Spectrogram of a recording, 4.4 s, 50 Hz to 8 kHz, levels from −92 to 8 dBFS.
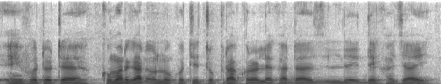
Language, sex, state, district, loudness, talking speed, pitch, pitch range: Bengali, male, Tripura, Unakoti, -20 LUFS, 120 wpm, 120 Hz, 115-120 Hz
